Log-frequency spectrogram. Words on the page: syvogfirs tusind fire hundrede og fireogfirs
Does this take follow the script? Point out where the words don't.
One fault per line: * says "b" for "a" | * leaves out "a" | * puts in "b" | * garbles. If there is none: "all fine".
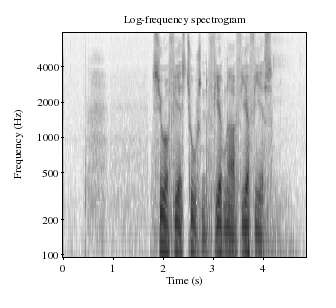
all fine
